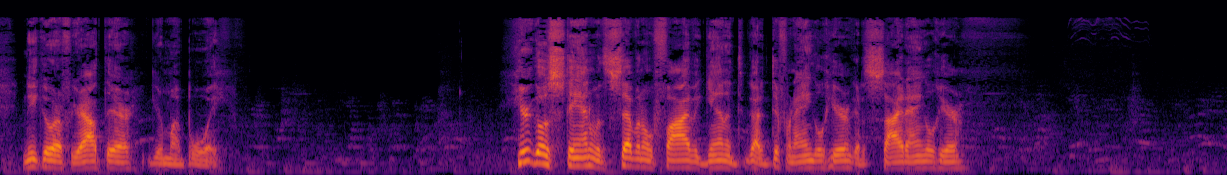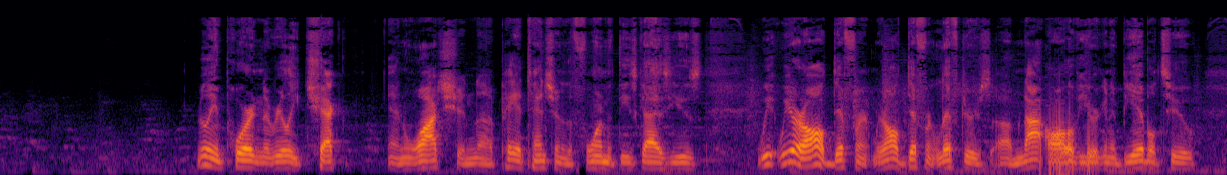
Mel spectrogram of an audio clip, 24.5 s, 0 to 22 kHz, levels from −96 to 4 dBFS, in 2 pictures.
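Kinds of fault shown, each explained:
Robotic sound from repeated short buffers: from 22.67 to 23.24 s the sound turns into a rigid metallic buzz at 100 Hz, consistent with a 10 ms segment looped over skipped audio, likely because new audio arrived too seldom. Roughly two-fifths of that stretch is repeated material.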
